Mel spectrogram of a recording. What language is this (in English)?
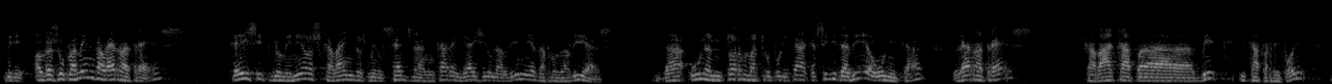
Catalan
